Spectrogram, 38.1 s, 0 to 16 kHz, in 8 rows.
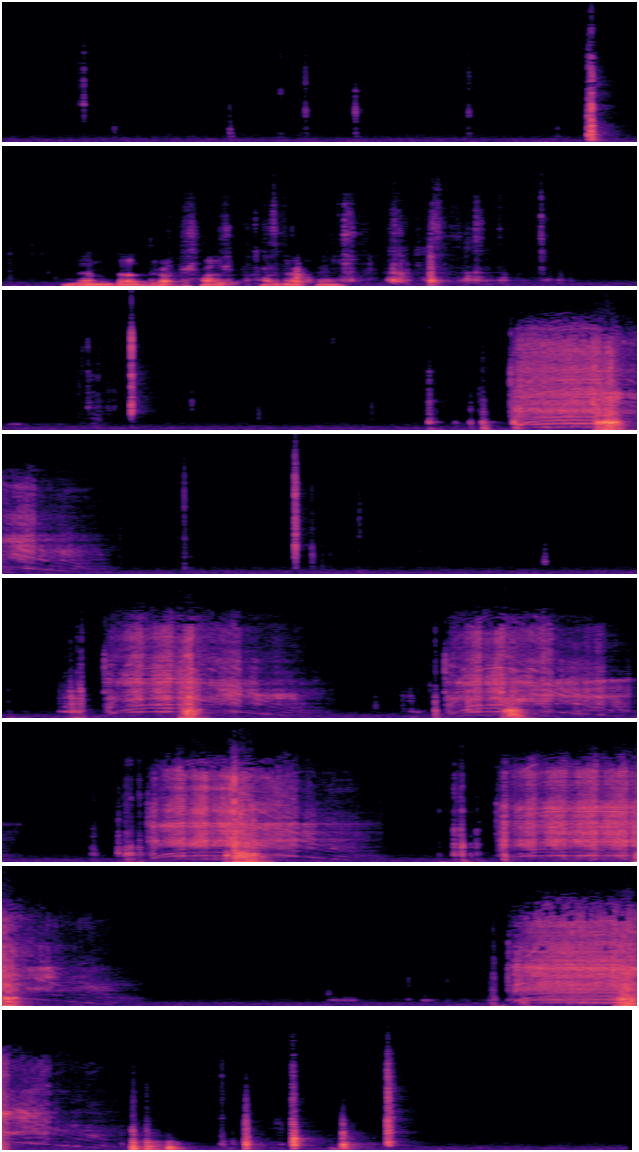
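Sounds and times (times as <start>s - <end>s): electric screwdriver driving screws: 13.4s - 15.2s, 19.8s - 21.6s, 22.4s - 24.0s, 24.9s - 26.7s, 27.6s - 29.7s, 32.4s - 34.3s.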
